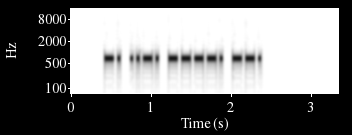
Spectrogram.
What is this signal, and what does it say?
Morse code, heard as a keyed tone, about 30 wpm, 700 Hz. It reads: NF9G
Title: USA Call Signs - 4 Characters - Repeated 3x - 30wpm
